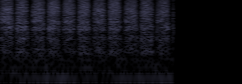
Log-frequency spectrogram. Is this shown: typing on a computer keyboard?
no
